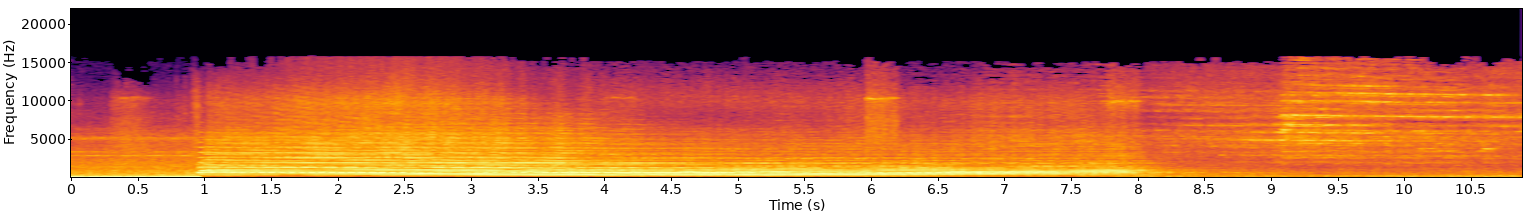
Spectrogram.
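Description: Horn of a CSX EMD SD70MAC locomotive leading a freight train. It sounds one long chord of several notes, begins about a second in, is held for about seven seconds and cuts off suddenly. Before the horn the diesel locomotives rumble low as they pass, and near the end steel wheels squeal on the rails under the container cars.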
